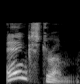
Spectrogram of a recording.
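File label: "angstrom", British English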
